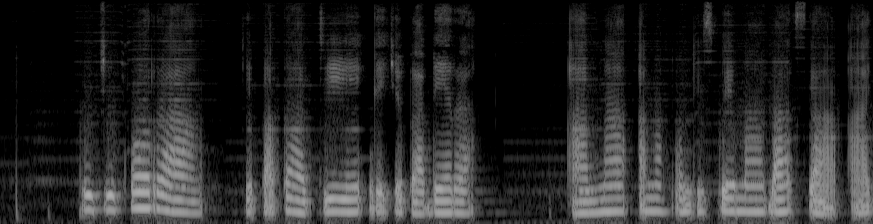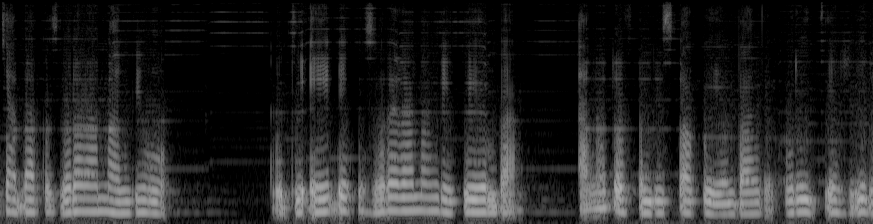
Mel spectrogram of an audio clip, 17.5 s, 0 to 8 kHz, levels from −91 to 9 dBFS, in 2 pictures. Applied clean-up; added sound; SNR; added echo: neural separator model SepFormer DNS4.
